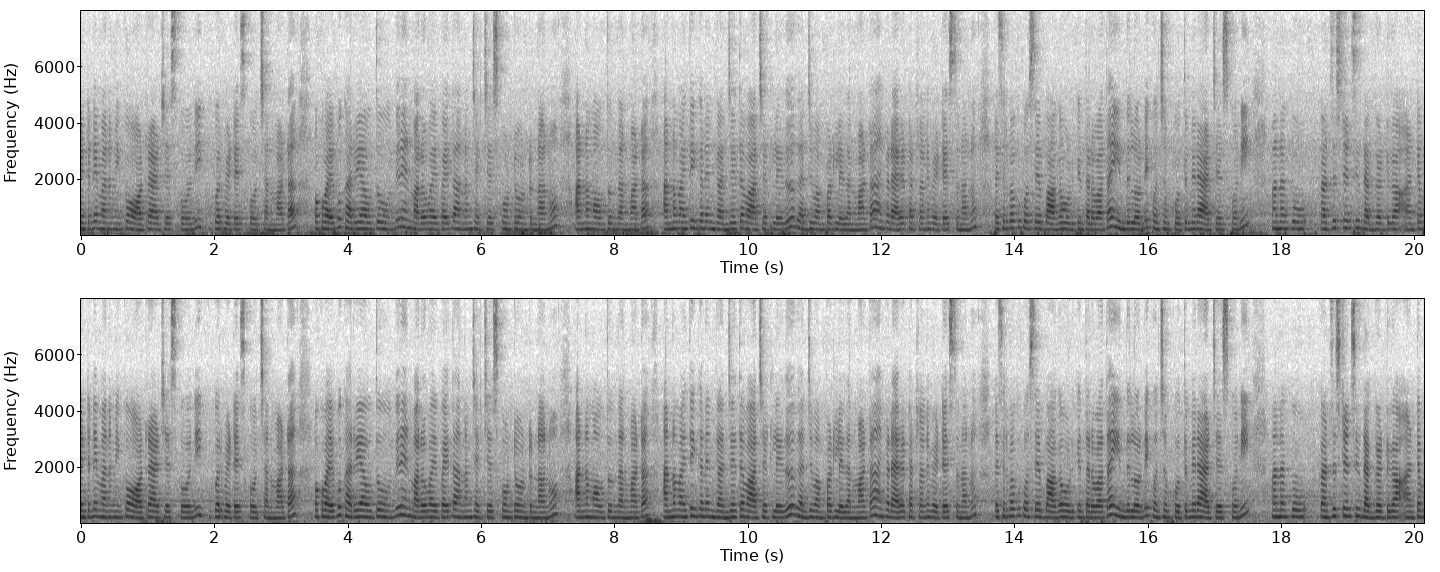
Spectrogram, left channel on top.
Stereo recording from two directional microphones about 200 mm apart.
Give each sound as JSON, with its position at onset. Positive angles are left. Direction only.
{"t": 0.0, "sound": "a woman's voice", "side_deg": -15}
{"t": 18.6, "sound": "a woman's voice", "side_deg": -25}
